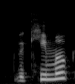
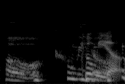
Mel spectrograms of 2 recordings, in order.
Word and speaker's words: kumiho: So there's a scene where she's reading the story about the Ninetales, about the Kimuku. Is that Kimuku? Is that how you say it? – I forgot how to say it. Kimuha. – The Kimuku. The Ninetale spirit. – Kumiho.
